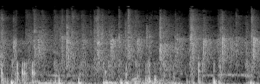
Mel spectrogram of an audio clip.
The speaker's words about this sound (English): Let's give the Lord a clap. Praise the Lord. Let's just have one more round of applause for our brother.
